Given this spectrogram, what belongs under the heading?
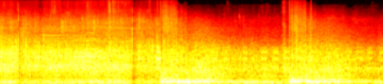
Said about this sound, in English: Water cannons were deployed in the freezing weather, as well as concussion grenades.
